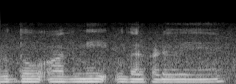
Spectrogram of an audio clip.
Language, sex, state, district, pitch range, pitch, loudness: Hindi, male, Uttar Pradesh, Shamli, 115-125 Hz, 125 Hz, -16 LUFS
